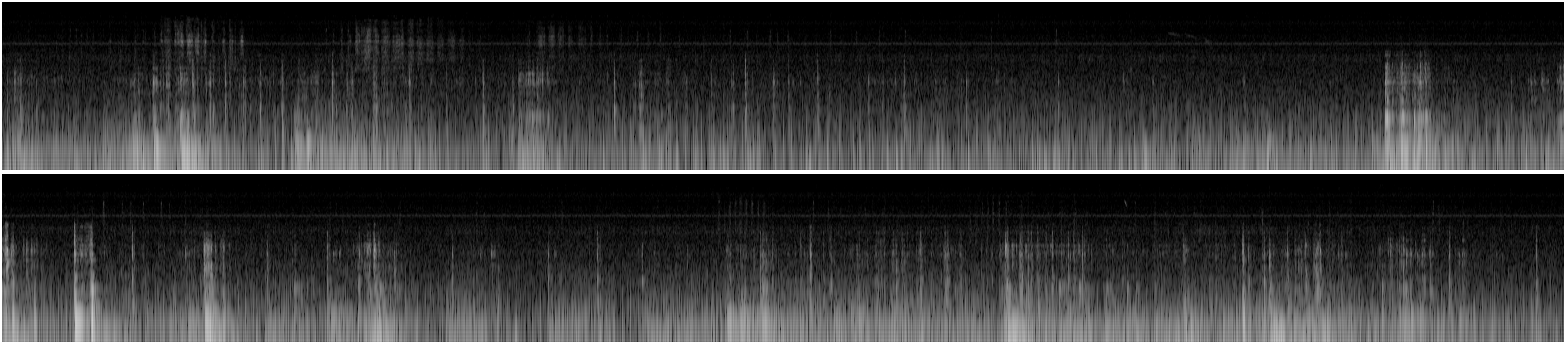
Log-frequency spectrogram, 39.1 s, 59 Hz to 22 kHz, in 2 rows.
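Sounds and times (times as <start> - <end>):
wind rumbling on microphone: 0.0 - 39.0
knocks and rustles: 1.6 - 10.3.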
